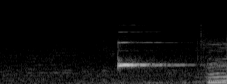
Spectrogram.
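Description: A single electronic beep, a steady mid-pitched tone that sounds suddenly a little past halfway and holds for nearly a second: the start signal telling the gymnast she may begin her floor routine. Faint arena room noise comes before it.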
